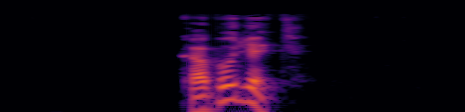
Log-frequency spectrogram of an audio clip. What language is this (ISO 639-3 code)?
tur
